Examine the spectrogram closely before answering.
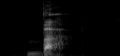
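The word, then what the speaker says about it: בא: the sound of A, Ba. Once again, we'll talk about the pronunciation and about the vowel signs in the next section. The Aleph is silent. Remember that.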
